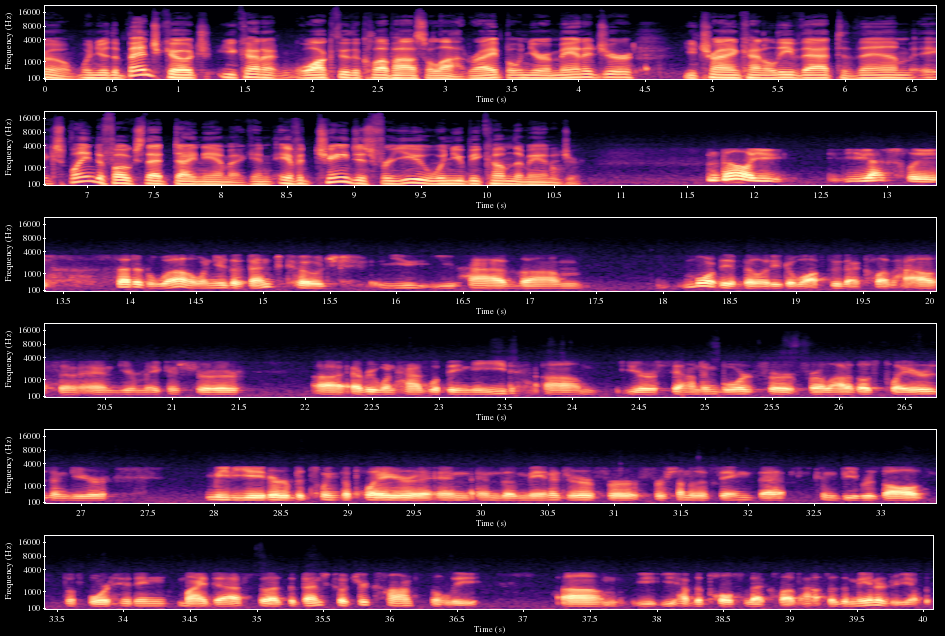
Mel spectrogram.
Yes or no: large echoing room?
no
